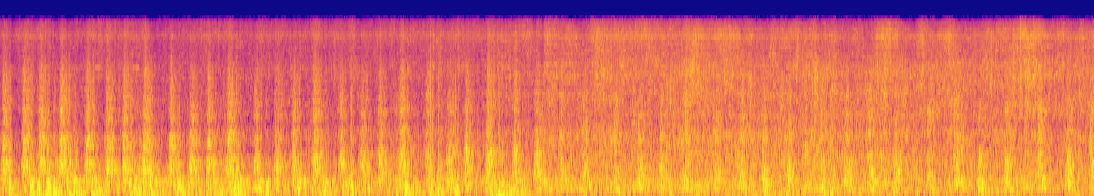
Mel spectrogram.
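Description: A steam locomotive chuffs loudly and rhythmically as it passes close by.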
